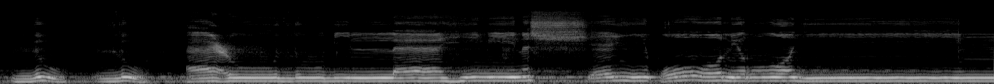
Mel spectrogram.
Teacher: Bukan zu tapi a'udzu. Nah, lidahnya dikeluarkan sedikit dan sentuh ujung gigi seri atas. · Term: huruf dzal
